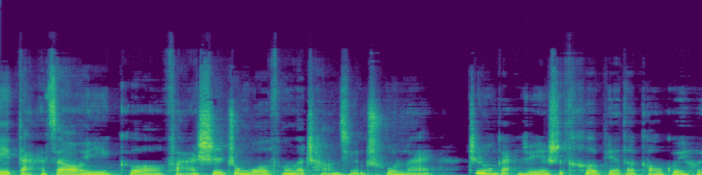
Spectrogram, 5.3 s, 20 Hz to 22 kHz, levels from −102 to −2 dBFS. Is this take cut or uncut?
uncut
